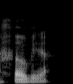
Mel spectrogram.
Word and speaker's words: oenophobia: Unophobia. Which is spelled O-E-N-O-P-H-O-B-I-A.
